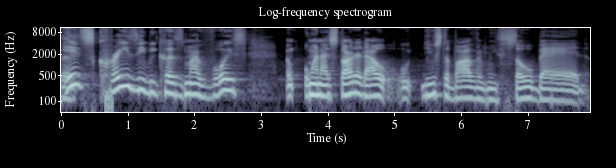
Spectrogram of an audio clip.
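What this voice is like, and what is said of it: Raspy, heavy voice. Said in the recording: “it's rather raspy ... It's a little heavier than the beat sometimes”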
